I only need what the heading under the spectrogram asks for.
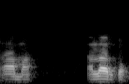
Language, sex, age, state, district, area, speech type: Tamil, male, 60+, Tamil Nadu, Pudukkottai, rural, conversation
